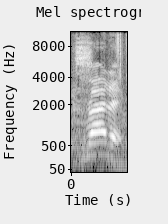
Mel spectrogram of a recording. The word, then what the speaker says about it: Radix: So how do you pronounce Radix? Radix? Yeah. Radix.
